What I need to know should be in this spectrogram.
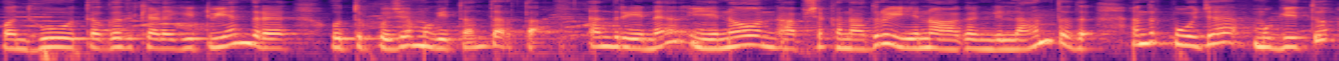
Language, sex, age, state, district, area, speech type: Kannada, female, 30-45, Karnataka, Dharwad, rural, spontaneous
